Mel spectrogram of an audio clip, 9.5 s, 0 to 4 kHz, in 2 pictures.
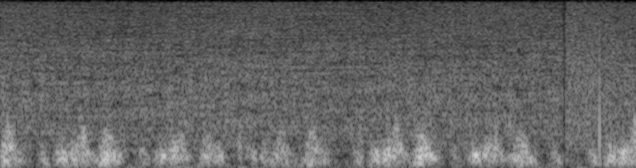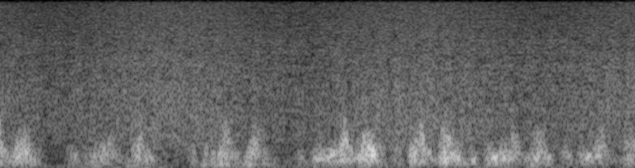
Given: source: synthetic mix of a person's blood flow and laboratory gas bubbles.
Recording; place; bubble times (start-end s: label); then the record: Doppler ultrasound of blood flow; precordium
no bubbles
From the record:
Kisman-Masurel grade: 000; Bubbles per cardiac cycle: 0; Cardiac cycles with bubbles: 0%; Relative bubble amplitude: no bubbles discernible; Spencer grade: 0 (complete lack of bubble signals)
